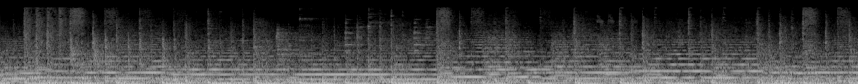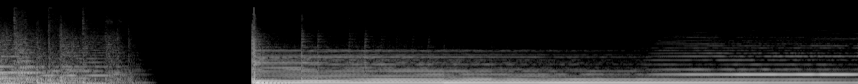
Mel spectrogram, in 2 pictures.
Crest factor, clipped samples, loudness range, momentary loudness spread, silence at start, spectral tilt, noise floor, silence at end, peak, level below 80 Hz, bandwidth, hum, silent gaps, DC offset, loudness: 18 dB; under 0.1%; 4 LU; 3 LU; 0 s; -7 dB/octave; under -90 dBFS; 0 s; -4 dBFS; -24 dBFS; 15 kHz; none; 10.26-10.99 s; under 0.1%; -23 LUFS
